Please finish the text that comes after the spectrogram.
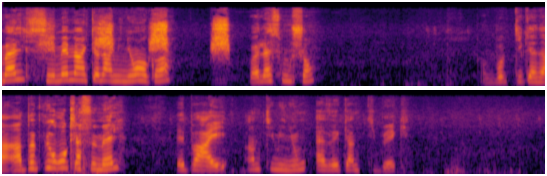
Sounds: speech

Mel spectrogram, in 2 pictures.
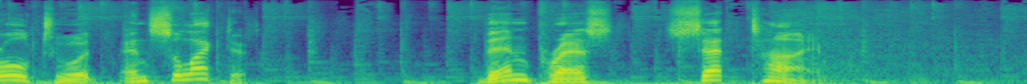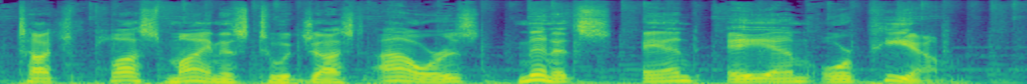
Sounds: speech
music

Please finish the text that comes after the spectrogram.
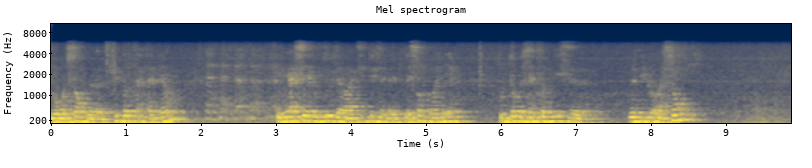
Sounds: speech

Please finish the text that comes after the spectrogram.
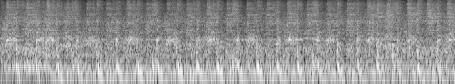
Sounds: music
techno
electronic music

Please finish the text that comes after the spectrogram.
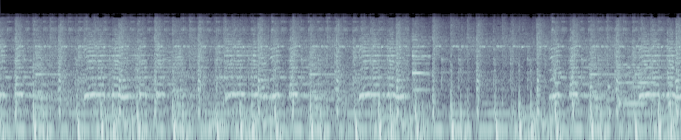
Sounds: electronica
music

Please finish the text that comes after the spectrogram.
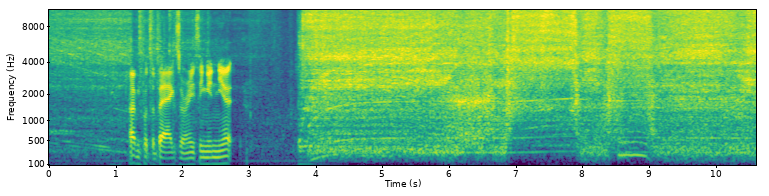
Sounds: vacuum cleaner
speech

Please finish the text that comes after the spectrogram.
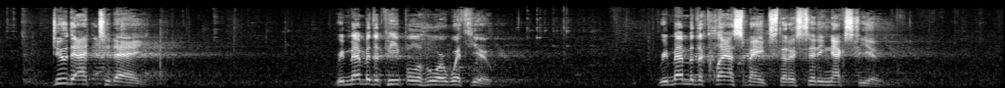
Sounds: man speaking
monologue
speech

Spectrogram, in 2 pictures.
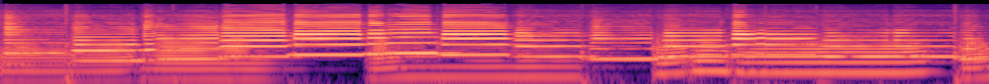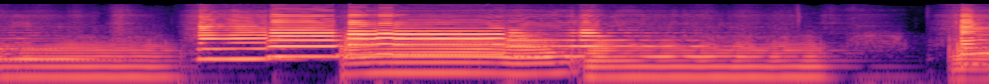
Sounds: brass instrument
music
trombone
trumpet
saxophone

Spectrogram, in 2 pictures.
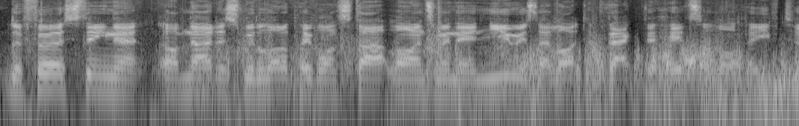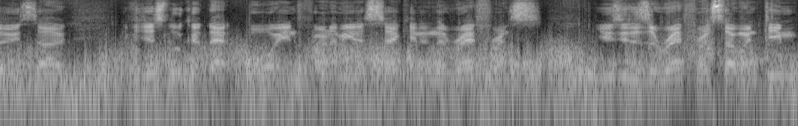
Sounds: boat
speech

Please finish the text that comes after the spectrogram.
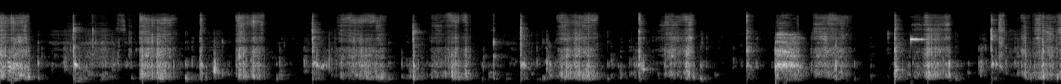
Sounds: people slurping

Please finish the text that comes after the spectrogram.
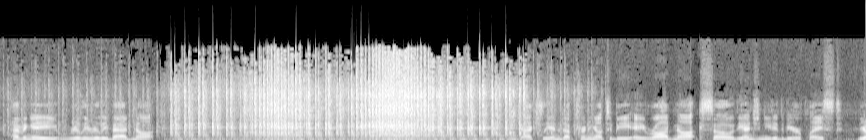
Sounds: engine
speech
vehicle

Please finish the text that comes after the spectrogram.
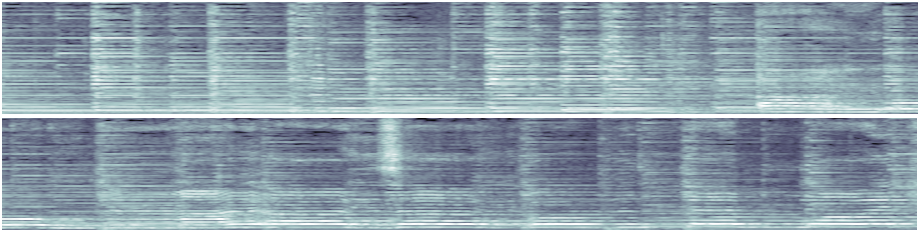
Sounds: female singing
music

